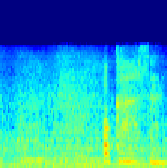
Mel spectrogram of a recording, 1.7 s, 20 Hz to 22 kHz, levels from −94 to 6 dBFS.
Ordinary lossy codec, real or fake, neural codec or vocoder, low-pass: none; fake; codec, 44.1 kHz, 7.8 kbps, Pupu-Codec; 7.2 kHz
